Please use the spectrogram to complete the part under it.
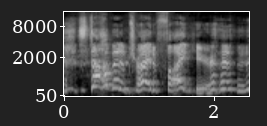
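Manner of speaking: giggling, very high and very slow laughing. Retelling a fight scene where Michelangelo cannot stop laughing: imitating Michelangelo laughing. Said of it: "He's laughing so hard. He's like".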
